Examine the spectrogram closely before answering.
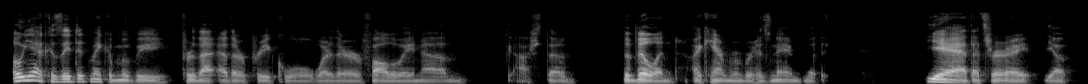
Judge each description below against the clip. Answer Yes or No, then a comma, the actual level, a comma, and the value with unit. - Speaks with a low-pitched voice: Yes, very low, 85 Hz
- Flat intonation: No, average, 3.3 semitones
